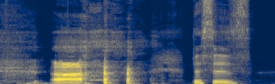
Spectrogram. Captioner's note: nervous laughter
